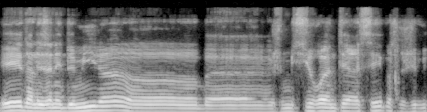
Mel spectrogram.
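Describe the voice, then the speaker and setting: Here a man talks at a moderate pace. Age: 60s. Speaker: amateur trader. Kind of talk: webinar self-introduction. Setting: online webinar.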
